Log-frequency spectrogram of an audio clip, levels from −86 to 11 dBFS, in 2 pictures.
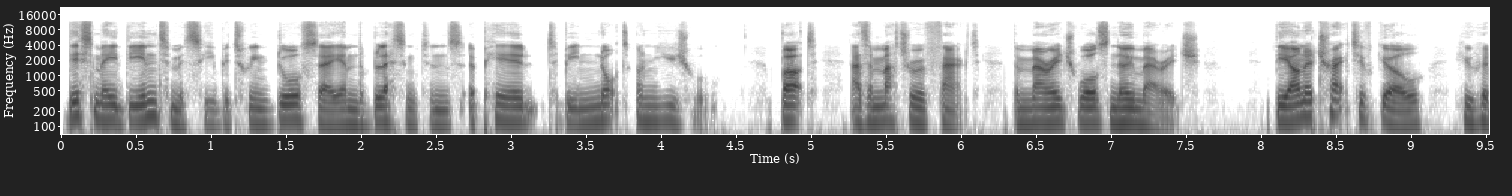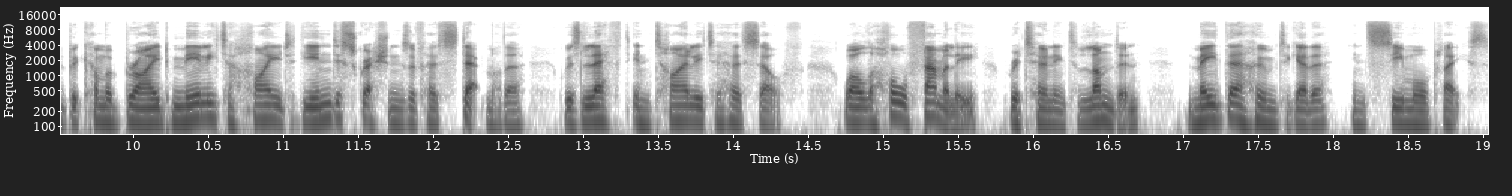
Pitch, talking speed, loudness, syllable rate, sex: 115 Hz, 190 wpm, -23 LUFS, 6.5 syllables/s, male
